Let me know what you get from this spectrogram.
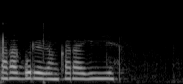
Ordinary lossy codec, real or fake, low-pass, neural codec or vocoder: none; real; 7.2 kHz; none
